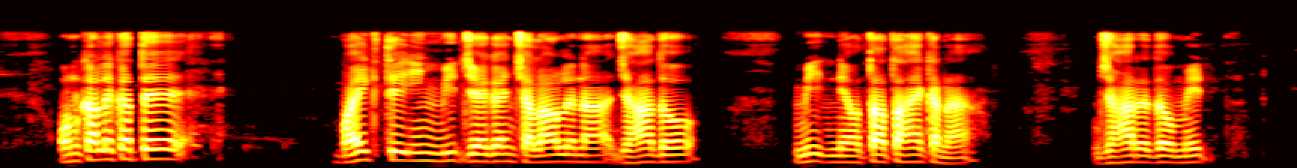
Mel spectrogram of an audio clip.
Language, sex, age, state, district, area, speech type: Santali, male, 30-45, West Bengal, Jhargram, rural, spontaneous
